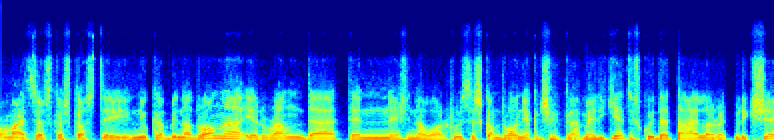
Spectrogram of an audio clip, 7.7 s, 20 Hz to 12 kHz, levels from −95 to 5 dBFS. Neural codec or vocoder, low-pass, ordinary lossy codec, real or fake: codec, 16 kHz, 0.4 kbps, LongCat-Audio-Codec; 7.2 kHz; Opus, 32 kbps; fake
